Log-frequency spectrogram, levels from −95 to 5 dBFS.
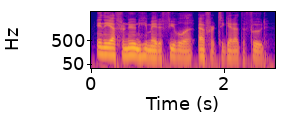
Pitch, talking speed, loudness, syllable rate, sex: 95 Hz, 285 wpm, -20 LUFS, 6.8 syllables/s, male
